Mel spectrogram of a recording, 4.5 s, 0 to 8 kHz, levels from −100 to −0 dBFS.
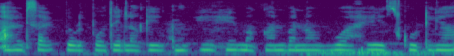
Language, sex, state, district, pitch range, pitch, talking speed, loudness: Hindi, female, Bihar, Bhagalpur, 215-225 Hz, 220 Hz, 145 wpm, -40 LUFS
